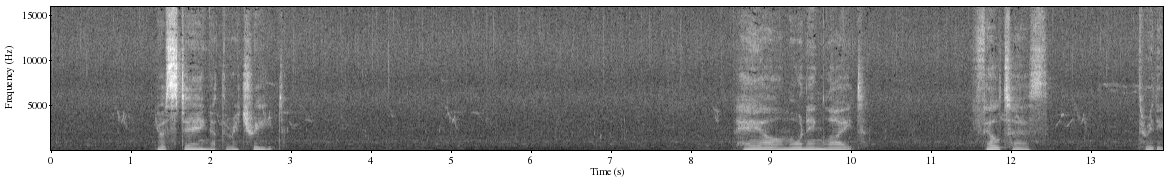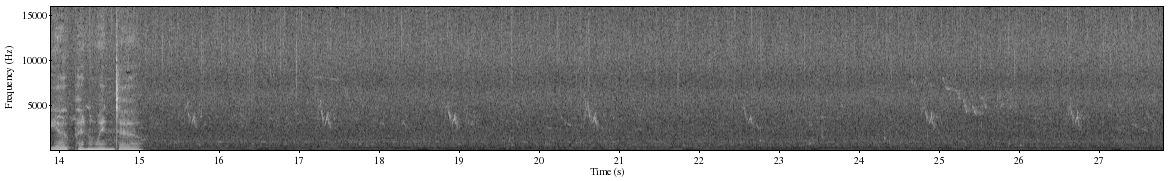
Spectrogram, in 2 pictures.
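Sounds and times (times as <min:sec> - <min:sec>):
low hum: 0:00.0 - 0:03.7, 0:07.6 - 0:15.6
gentle rain falling outside at a retreat: 0:00.0 - 0:27.7
speech: 0:01.3 - 0:03.0, 0:08.6 - 0:10.2, 0:11.7 - 0:12.5, 0:13.6 - 0:15.1.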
